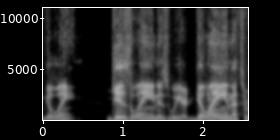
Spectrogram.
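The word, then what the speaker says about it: Ghislaine: The H in Gizlane means that you should pronounce it Gizlane with a hard G as in go.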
